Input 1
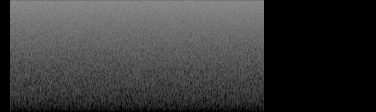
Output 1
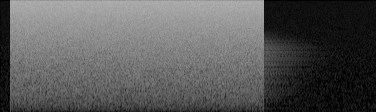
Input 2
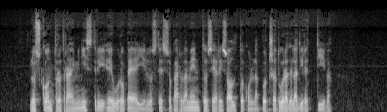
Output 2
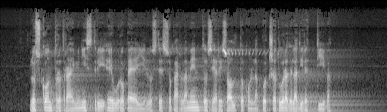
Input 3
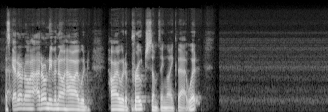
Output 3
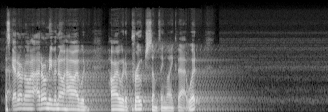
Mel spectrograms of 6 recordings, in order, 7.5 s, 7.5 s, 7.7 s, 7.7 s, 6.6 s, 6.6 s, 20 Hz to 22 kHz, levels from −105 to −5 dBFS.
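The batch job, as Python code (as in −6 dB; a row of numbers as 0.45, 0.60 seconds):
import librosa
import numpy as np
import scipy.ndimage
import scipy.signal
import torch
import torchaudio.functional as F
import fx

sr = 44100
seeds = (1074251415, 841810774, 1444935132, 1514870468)

y = fx.rev_spring(x, sr, rt60_s=2.6, pass_ms=(51,), chirp_ms=35, drr_db=16.0)
y = y * 10.0 ** (-22 / 20.0) / np.sqrt(np.mean(np.square(y)))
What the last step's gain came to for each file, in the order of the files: +14.0, +8.5, +0.5 decibels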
